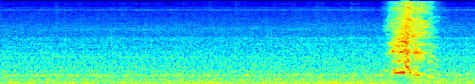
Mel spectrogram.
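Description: A single sharp sneeze bursts out near the end, over a steady low rumble of background noise inside a truck on the Coquihalla Highway.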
